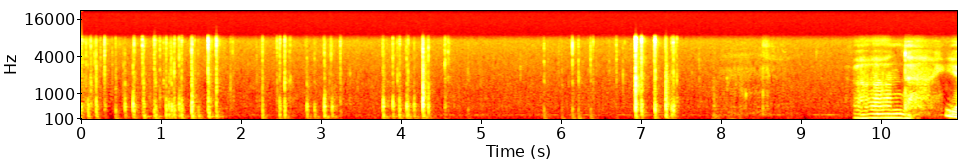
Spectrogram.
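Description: Irregular bursts of close, quiet key clicks from typing on a computer keyboard while entering text in PowerPoint, pausing between runs, with a short murmur of voice near the end.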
